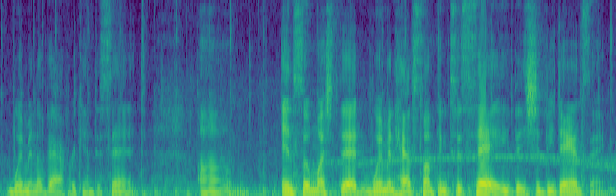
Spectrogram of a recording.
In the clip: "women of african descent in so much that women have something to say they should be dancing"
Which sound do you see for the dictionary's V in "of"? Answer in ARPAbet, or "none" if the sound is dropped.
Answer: V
